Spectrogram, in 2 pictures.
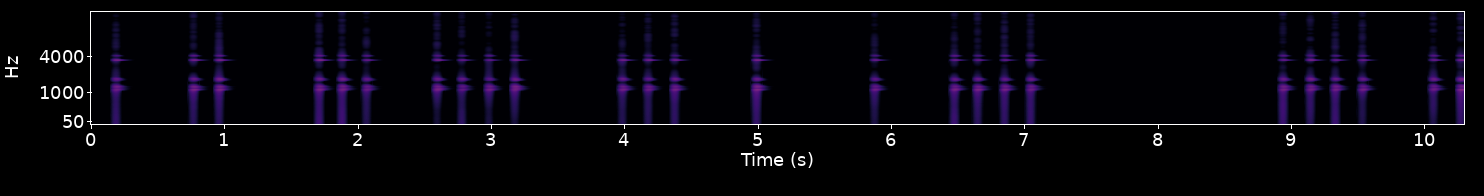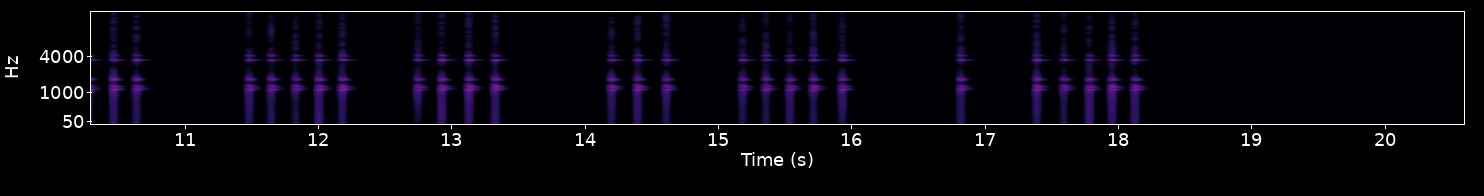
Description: Tap code, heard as taps on a metal pipe, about 5 knocks a second. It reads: BOLD TYPE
